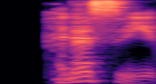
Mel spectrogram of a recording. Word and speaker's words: Ponesse: Ponesse.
